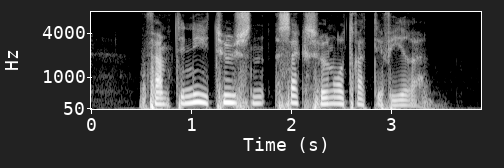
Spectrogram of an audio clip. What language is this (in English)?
Norwegian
